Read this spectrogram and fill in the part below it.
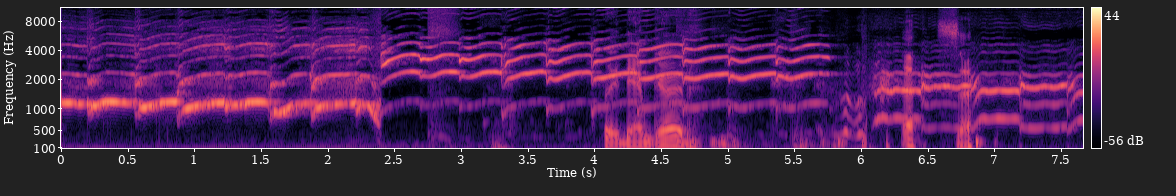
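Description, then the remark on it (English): A woman vocally imitates a car alarm for the car alarm challenge, with loud, high-pitched warbling tones and rapid rising and falling whoops that repeat in bursts. A short spoken comment breaks in partway through. “Ladies that are doing the car alarm challenge.”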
